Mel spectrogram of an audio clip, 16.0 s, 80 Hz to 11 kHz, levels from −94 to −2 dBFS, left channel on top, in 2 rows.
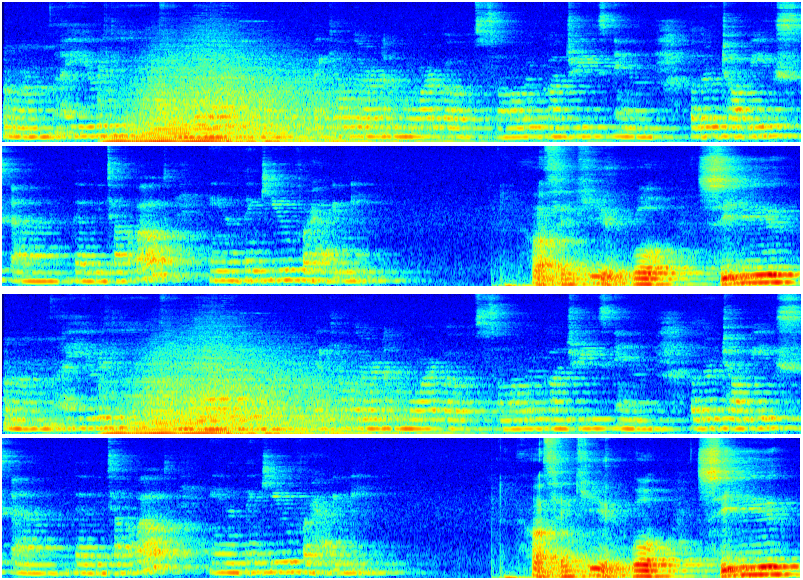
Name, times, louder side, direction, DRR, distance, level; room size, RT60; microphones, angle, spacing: voice 1, 0.0-11.6, equal, 50° left, -4 dB, 0.9 m, -31 dB
sound 1, 0.9-4.7, left 1 dB, 75° left, 1.0 m, -25 dB
voice 2, 13.2-14.6 14.9-15.8, right 2 dB, 35° right, 0 dB, 0.4 m, -17 dB
4.7 x 2.8 x 2.2 m, 1.4 s
head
